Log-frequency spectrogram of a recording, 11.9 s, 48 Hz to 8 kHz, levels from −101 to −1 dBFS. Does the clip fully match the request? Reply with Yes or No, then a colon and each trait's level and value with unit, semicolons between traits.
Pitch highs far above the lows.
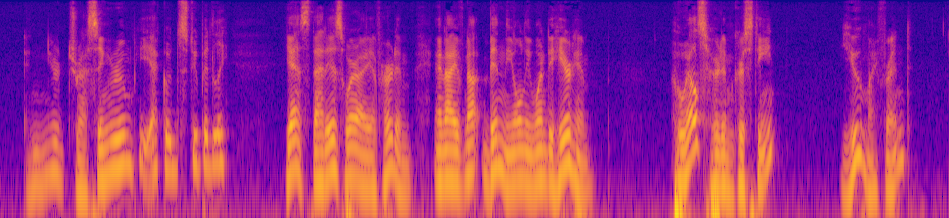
Yes: wide, 5.7 semitones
